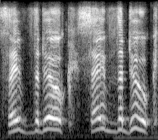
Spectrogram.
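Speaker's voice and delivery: high, called-out yell in a put-on voice. Yelling out in character during a fight to save the duke: in-character yell. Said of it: "I I yell out".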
